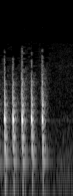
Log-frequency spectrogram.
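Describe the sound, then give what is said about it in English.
Five firm knocks on a wooden hotel room door in a quick, even rhythm, fairly loud, followed by a short stretch of quiet room tone with no one speaking. “Knock again.”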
